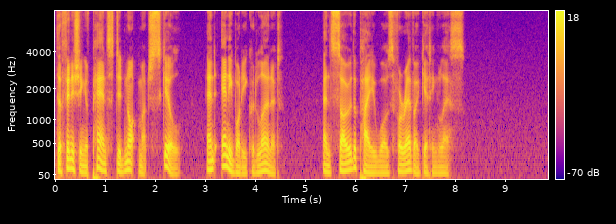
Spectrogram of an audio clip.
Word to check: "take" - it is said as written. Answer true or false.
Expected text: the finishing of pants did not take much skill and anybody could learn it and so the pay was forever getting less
false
